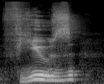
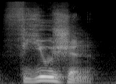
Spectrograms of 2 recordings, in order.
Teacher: The z in fuse, which is more of a Z sound, changes to zh in fusion.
